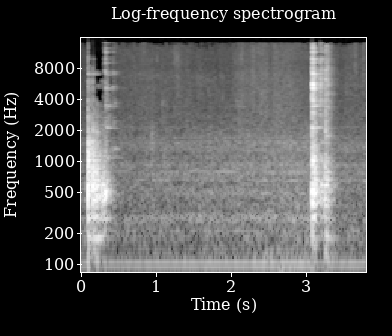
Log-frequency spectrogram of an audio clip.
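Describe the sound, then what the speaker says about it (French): A fork clinks against a bowl while mixing ground almonds, sugar and flour, two sharp bursts of scraping and clinking at the start and near the end with quiet in between, close and alone. "Nous allons mélanger déjà les trois ingrédients secs, les amandes, le sucre et la farine."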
